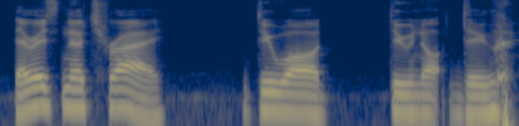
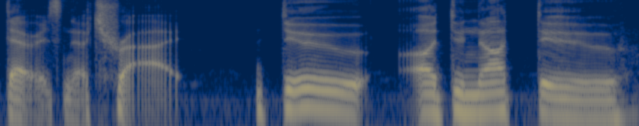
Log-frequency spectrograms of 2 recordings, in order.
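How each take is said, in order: First: It is said in his normal speaking voice. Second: It is said in a slow, stoned put-on voice.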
